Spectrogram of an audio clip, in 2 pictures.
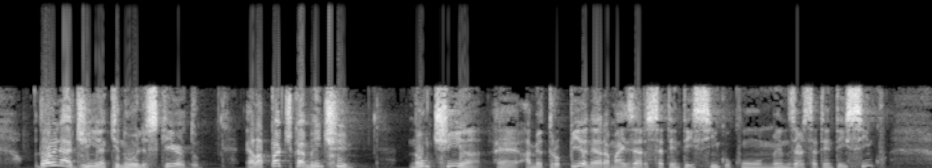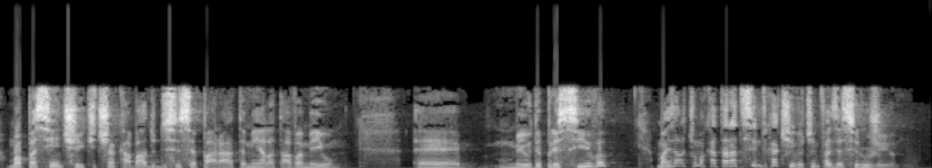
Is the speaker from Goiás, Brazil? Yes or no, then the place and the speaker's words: yes; Goiás, Brazil; é um das pessoas mais ricas lá da minha região, lá do interior, de Goiás.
